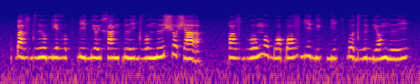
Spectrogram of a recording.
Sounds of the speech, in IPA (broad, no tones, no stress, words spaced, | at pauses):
ɓavdʱɨu̯ bʲɛɦokɓi bʲɔy̯xaŋɓɨi̯ dʱoŋɨ ʃɔʃa | qʷavɡʱo ŋobɔɓɔv ɡibʲakɡik ɓodʱɨbʲɔ ŋɨi̯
